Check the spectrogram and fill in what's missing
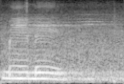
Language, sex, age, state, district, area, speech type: Tamil, female, 45-60, Tamil Nadu, Perambalur, urban, read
